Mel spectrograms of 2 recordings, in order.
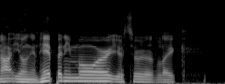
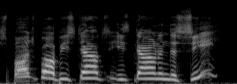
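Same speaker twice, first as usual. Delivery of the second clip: put-on perplexed, baffled New York dad voice, much higher; 13 semitones higher than usual. Retelling a video where a dad talks to his kid in the back, imitating a perplexed New York dad. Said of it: "clearly very perplexed by the whole concept".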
